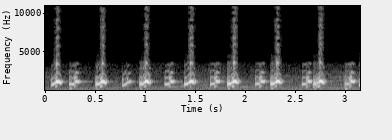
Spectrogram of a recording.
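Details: White-breasted waterhen giving quick, nasal two-part notes over and over, roughly twice each second, each pair rising then dropping slightly, sounding slightly uneven in loudness.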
